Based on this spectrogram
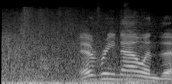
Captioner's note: thunder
